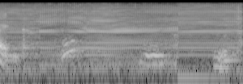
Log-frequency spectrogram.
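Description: Electric dog-grooming clippers running with a steady buzz while shaving a dog's matted coat around the leg.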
